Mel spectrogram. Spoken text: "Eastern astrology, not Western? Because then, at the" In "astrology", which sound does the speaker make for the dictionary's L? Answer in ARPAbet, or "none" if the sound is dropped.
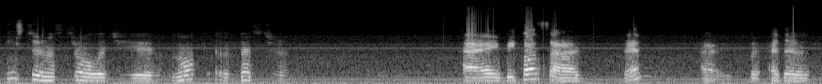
L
